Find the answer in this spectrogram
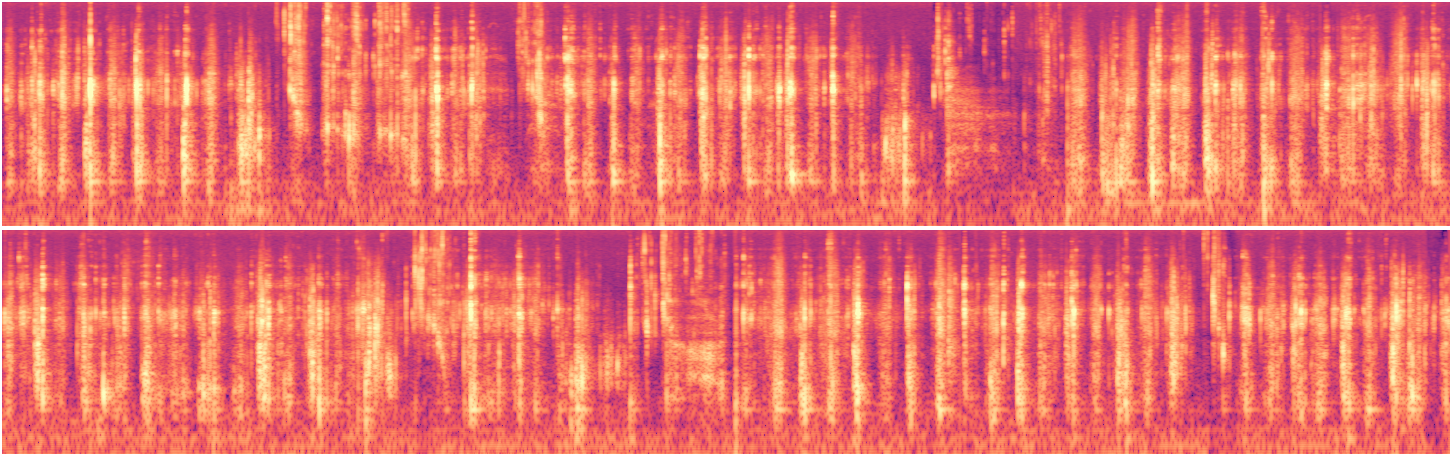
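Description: Close-miked chewing of sauce-coated fried chicken, a dense run of crunchy, crackly bites with a brief lull about ten seconds in.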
